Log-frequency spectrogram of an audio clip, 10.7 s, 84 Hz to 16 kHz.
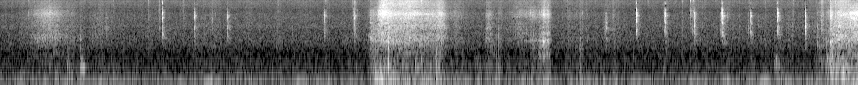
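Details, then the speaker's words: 2013 Chevrolet Niva: a light, sharp top-end tick about three times a second at idle from a collapsed hydraulic lifter near cylinder 4 (valve 7 or 8). It is clearly heard on cold starts, louder with revs, and fixed by replacing the lifter assembly. "четко прослушивается на холодную когда заводишь и пару раз было такое что вот едет все отлично все нормально машину заглушил магазин сходил выходит заводишь и просто грохочет прямо неимоверно"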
